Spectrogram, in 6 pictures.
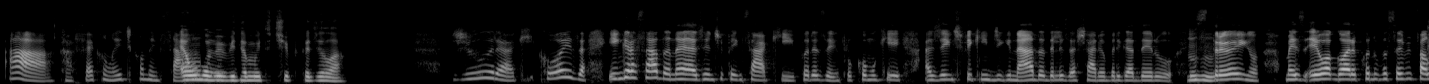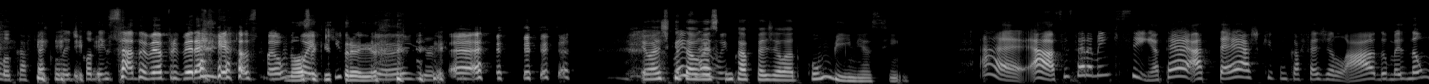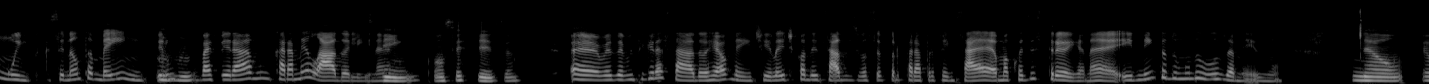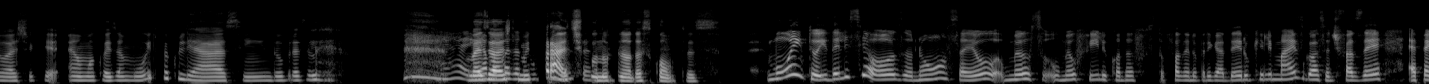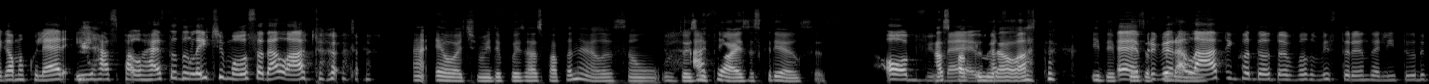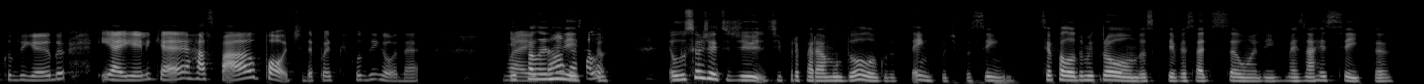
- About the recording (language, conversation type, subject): Portuguese, podcast, Que comida da sua infância diz mais sobre as suas raízes?
- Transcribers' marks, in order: tapping; laugh; laughing while speaking: "a minha primeira reação"; laugh; laugh; chuckle; other background noise; laugh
